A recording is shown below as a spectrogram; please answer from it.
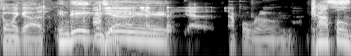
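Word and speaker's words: Roan: r r uh-uh Ron Rowan R right Chapel rone yes you're making me question my confidence now B I'm like oh my God chapel rone chapel R new singers I thought it was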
